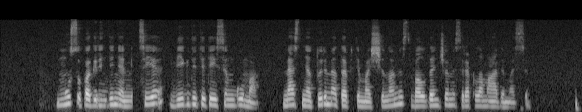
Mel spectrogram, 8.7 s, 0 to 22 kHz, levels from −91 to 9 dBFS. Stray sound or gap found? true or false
true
